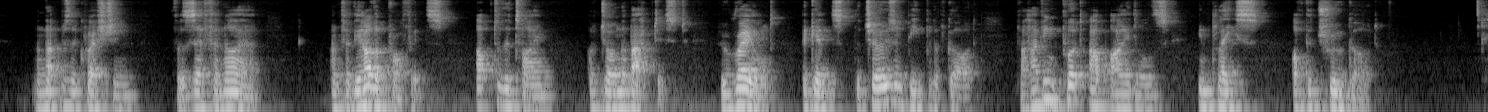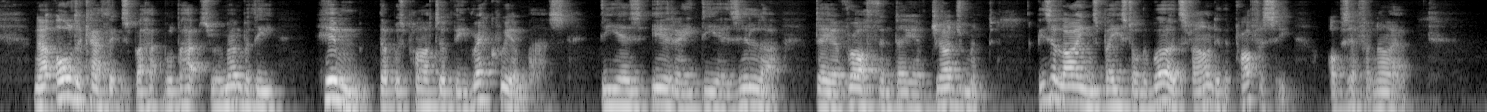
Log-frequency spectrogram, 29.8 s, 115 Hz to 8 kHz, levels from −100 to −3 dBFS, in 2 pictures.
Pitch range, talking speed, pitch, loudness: 125-140 Hz, 160 wpm, 130 Hz, -29 LUFS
